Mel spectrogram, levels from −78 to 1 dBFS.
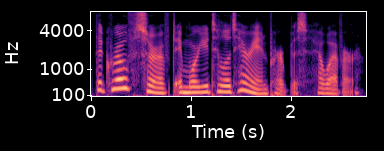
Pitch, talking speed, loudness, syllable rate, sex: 205 Hz, 175 wpm, -18 LUFS, 6.6 syllables/s, female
